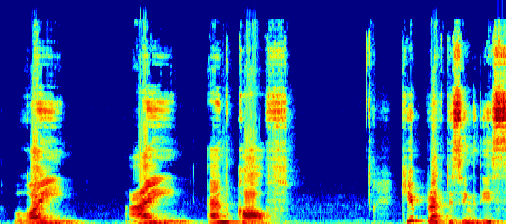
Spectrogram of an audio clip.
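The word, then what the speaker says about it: قاف: This one might remind you of the K sound in English, but it's much deeper in your throat. It's made by pressing the back of your tongue against the soft part of the roof of your mouth.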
